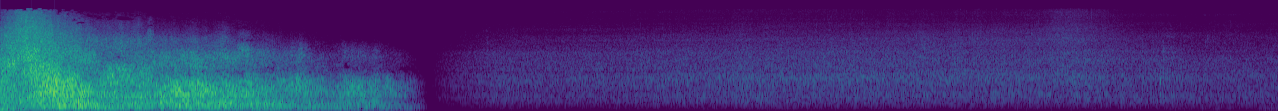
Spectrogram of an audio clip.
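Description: A loud rush of noise starts sharply and fades over about four seconds, then cuts off. After a short pause, ocean surf washes steadily and faintly.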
